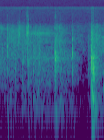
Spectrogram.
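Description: Oracle cards being gathered and handled on a cloth-covered table: soft rustling with a few light clicks, and one louder tap near the end.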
